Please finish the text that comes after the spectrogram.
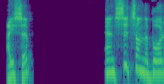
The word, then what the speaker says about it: ISIP: He is also founding member at the International Society of Service Innovation Professionals, pronounced ISIP, and sits on the board of directors there.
